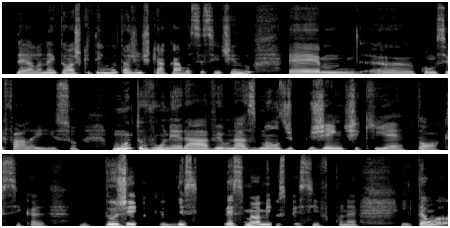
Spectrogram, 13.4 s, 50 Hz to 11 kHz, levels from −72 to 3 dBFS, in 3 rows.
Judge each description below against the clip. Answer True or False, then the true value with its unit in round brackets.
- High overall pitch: False (175 Hz)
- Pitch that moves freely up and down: True (6.9 semitones)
